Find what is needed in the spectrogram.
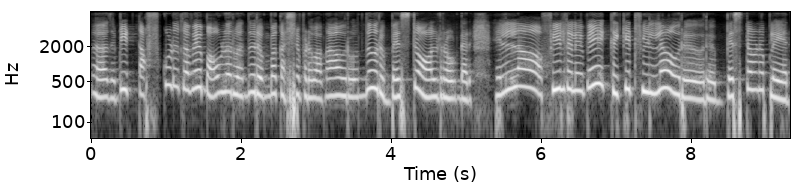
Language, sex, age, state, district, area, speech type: Tamil, female, 18-30, Tamil Nadu, Ariyalur, rural, spontaneous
